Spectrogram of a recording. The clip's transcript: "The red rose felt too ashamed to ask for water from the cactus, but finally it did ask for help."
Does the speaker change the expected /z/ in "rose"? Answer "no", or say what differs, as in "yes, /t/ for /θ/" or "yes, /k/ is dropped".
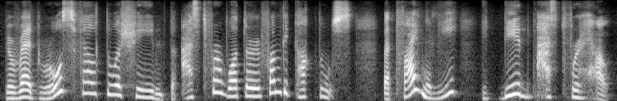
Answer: yes, /s/ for /z/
